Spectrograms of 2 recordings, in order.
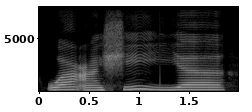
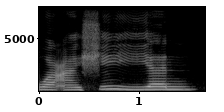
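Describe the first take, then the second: First: The last word ends on a long open vowel. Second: The last word ends with an n sound. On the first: The speaker calls it right. "Kita baca ya saja" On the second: The speaker calls it wrong. "maknanya salah"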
